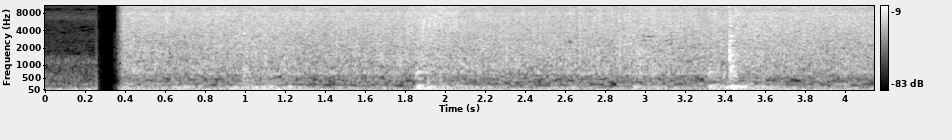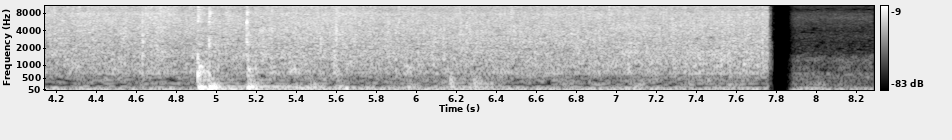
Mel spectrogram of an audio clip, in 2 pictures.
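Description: Oyster mushrooms and julienned vegetables sizzling in a hot frying pan as they are stir-fried, with a few sharp knocks of the utensil against the pan. The sizzle starts and cuts off suddenly.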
